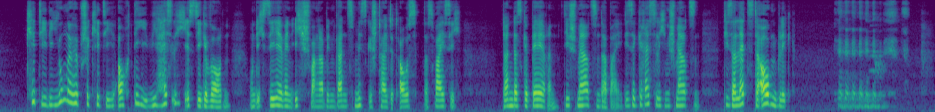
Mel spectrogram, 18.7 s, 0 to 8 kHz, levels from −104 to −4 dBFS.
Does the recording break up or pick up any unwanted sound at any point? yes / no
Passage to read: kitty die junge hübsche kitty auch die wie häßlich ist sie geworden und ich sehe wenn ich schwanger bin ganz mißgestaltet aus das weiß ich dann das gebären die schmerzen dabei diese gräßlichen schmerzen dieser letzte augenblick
yes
